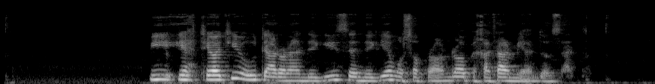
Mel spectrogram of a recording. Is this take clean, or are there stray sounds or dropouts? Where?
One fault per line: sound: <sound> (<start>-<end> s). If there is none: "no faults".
no faults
